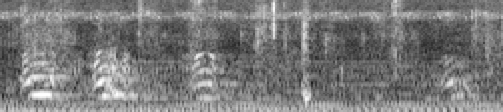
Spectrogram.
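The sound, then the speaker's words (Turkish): A white setter dog with yellow spots barks at two approaching strangers, about four sharp, loud barks in quick succession over a steady low background hum, with no talking. “Sevgililerden erkek olanı köpeğin havladığı yöne baktı.”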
